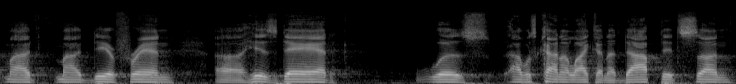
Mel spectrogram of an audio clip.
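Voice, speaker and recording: Older man, smooth low voice, hosting. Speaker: council member presiding over a ceremony. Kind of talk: informal ceremony hosting. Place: large council chamber. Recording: reverberant hall.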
